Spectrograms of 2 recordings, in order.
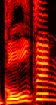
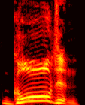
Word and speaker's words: Gordon: Are you saying golden or Gordon? Gordon. Gordon is the American accent. We pronounce our Rs differently than you do over here.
